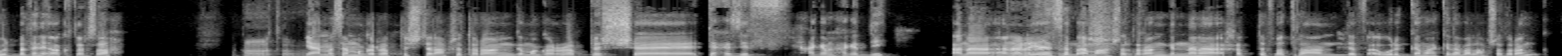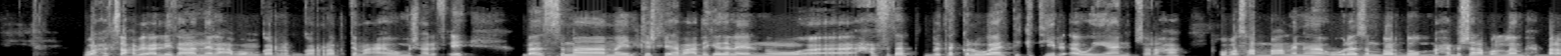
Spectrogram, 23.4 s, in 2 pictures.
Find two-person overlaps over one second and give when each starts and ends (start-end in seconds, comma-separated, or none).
7.4-8.7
